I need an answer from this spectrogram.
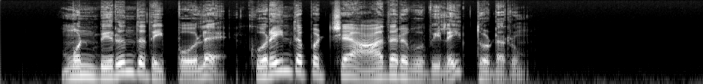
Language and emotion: Tamil, neutral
